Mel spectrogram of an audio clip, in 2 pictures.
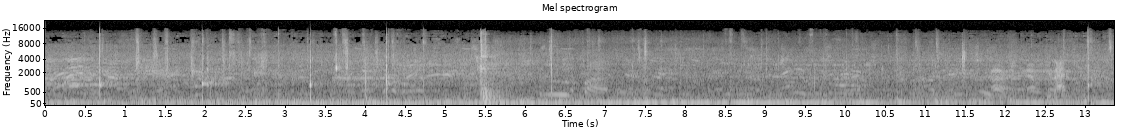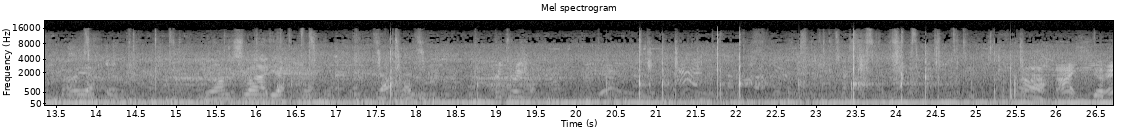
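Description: Pickleball paddles striking a plastic pickleball in rallies, sharp pops a second or more apart, with the ball bouncing on the hard court, over a steady low rumble.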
